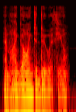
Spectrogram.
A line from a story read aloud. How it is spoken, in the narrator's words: he whispers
